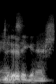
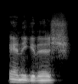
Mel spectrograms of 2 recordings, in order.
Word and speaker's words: Antigonish: I think I went Antigonish. So yeah, did I get that wrong? The locals just go Antigonish. Oh, love it. Antigonish. It's like all slurred together. Antigonish? Going up to Antigonish.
